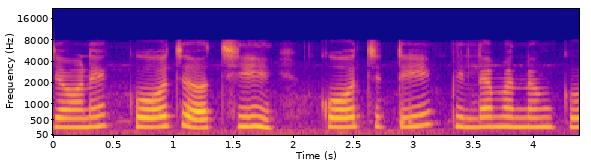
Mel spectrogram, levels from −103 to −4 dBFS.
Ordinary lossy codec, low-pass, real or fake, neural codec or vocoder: none; none; real; none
